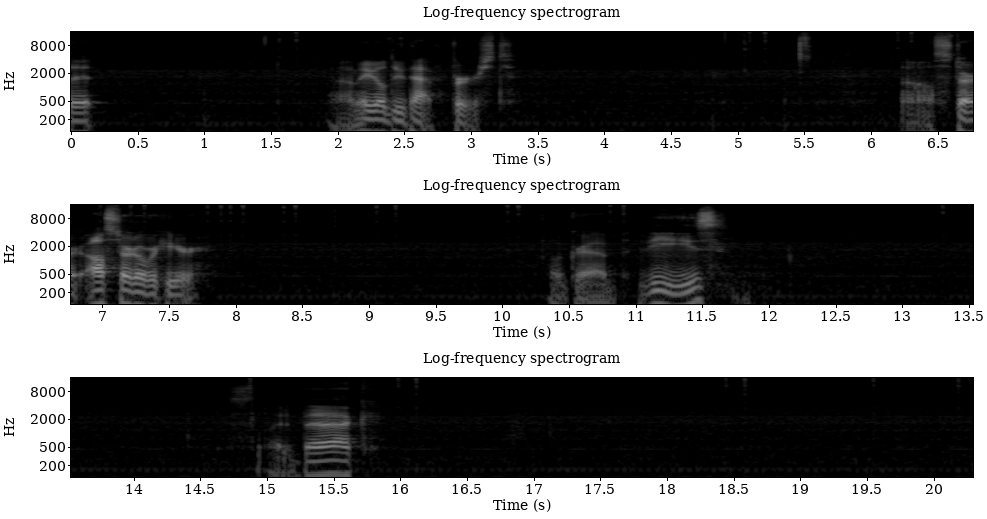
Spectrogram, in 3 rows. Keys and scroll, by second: 12.3 v.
